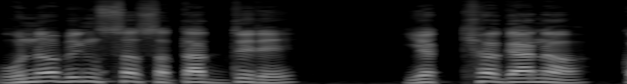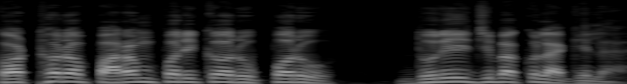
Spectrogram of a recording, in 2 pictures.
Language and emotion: Odia, neutral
